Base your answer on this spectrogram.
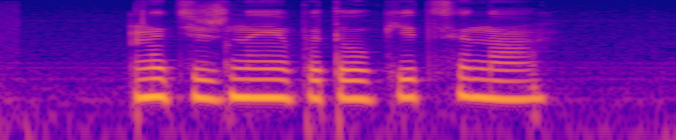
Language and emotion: Russian, neutral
